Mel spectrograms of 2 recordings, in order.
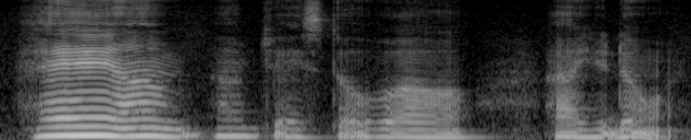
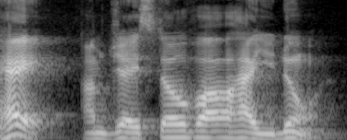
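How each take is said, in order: First: It is said quietly and hesitantly. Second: It is said loudly and confidently.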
